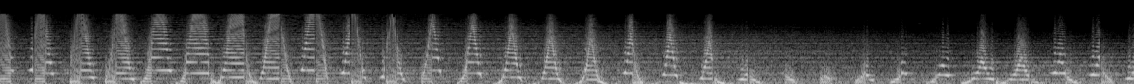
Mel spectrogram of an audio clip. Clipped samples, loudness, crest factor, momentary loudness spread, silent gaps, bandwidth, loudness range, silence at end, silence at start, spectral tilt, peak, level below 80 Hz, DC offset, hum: under 0.1%; -20 LUFS; 12 dB; 5 LU; none; 11.5 kHz; 3 LU; 0 s; 0 s; -5 dB/octave; -8 dBFS; -30 dBFS; under 0.1%; none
